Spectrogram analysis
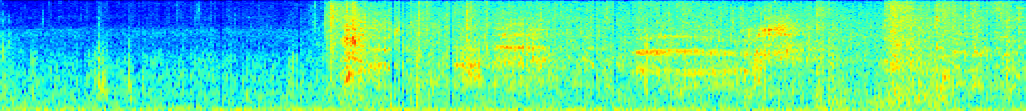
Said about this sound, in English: The rover's been knocked over.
